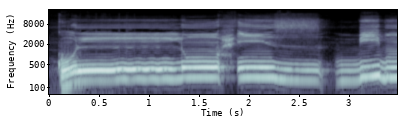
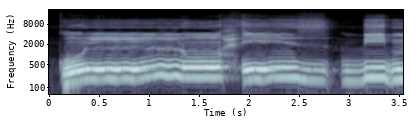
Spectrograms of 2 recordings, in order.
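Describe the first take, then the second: The two takes are said the same way.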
